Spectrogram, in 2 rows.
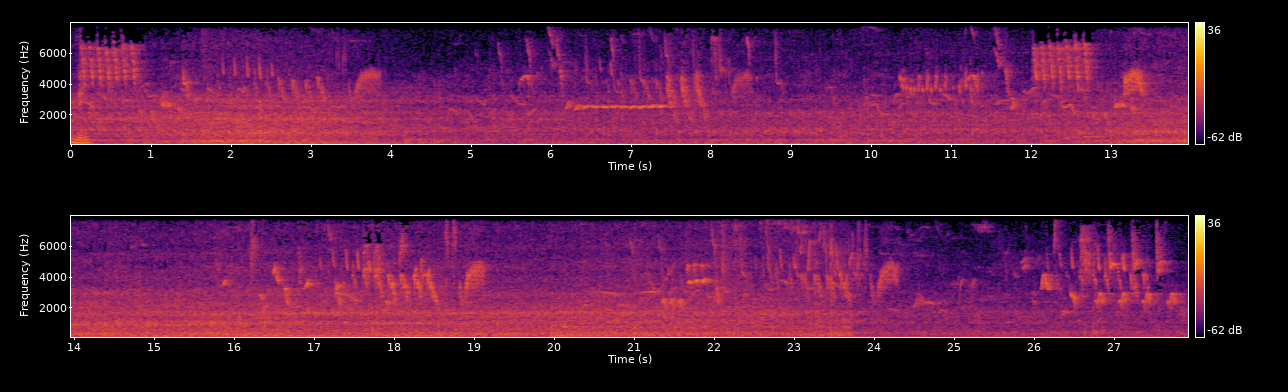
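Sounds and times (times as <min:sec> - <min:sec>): tractor engine running: 0:00.0 - 0:26.4
birds chirping and trilling: 0:00.0 - 0:27.9.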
